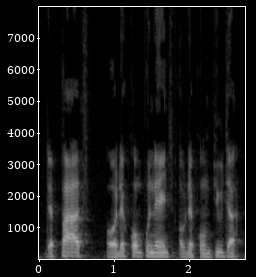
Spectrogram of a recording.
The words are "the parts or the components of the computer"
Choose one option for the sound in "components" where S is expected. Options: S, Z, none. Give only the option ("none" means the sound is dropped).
none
